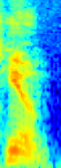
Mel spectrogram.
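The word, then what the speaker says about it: Home: his name it's uh it's spelled h o m but uh it's pronounced Hume but uh here's a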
